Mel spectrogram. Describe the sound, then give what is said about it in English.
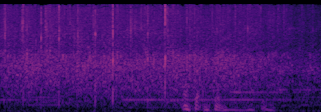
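A crowd, asked to give a medium clap, claps steadily at a moderate volume, a dense, continuous patter of many hands with a few sharper individual claps standing out and a faint voice murmuring underneath. “Okay, I want you to clap a medium clap.”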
